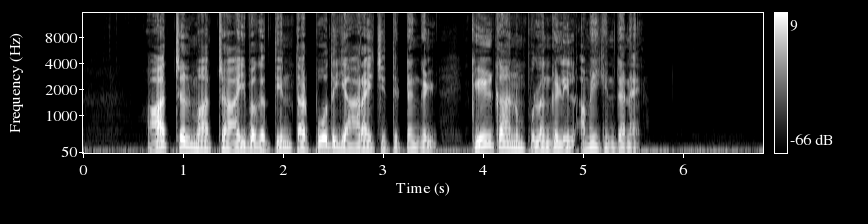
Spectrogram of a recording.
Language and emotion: Tamil, neutral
